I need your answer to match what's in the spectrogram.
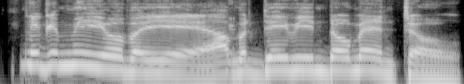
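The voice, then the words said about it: Exaggerated put-on New York accent. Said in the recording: “With his huge New York accent”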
